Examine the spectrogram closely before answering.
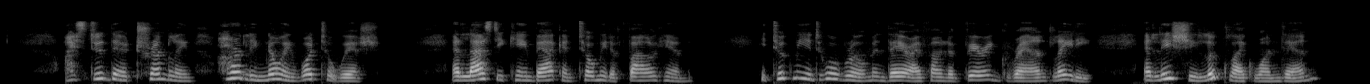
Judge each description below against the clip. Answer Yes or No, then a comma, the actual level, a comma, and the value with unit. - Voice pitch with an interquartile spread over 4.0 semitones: Yes, average, 5.3 semitones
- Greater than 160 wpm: Yes, average, 180 wpm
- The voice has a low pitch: No, high, 190 Hz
